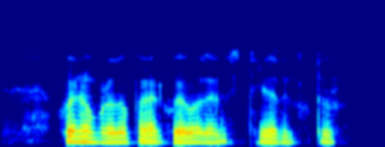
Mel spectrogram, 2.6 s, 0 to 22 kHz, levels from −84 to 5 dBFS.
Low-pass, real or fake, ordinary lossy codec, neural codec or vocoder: 5.4 kHz; fake; AAC, 32 kbps; codec, 16 kHz, 8 kbps, FunCodec, trained on Chinese and English, 25 frames a second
